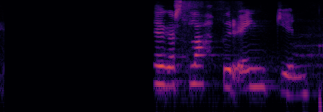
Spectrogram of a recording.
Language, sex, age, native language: Icelandic, female, 8, Icelandic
